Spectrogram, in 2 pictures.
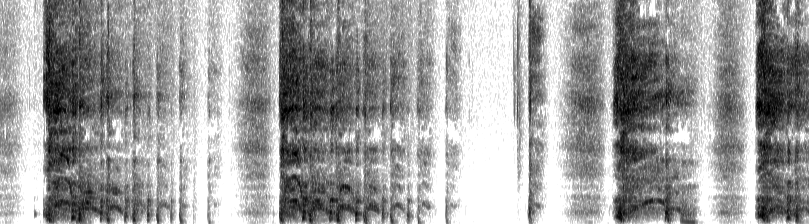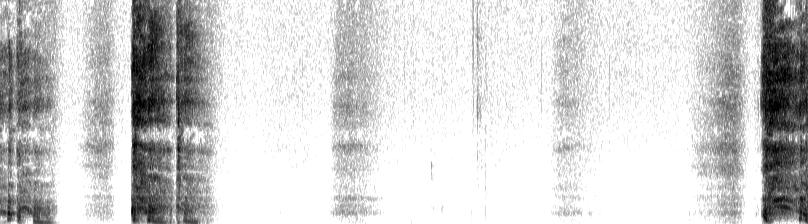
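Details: Repeated harsh coughing fits from an adult, separated by short pauses, then a quiet stretch: cough.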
